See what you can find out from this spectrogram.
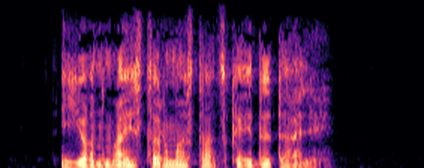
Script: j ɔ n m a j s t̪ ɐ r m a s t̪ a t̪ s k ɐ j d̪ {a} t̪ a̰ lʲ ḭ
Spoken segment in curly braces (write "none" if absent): ɛ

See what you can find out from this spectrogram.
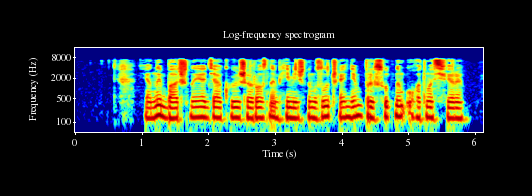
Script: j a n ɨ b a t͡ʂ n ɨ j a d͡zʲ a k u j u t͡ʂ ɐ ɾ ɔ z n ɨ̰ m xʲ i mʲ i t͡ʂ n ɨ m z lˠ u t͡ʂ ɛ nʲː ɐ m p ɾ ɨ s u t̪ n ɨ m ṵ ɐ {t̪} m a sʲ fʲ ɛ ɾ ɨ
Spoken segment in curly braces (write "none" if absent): t̪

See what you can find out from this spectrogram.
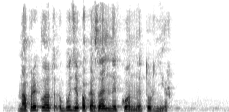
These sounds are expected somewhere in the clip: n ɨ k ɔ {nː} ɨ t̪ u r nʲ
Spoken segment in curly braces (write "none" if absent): nː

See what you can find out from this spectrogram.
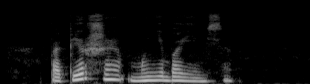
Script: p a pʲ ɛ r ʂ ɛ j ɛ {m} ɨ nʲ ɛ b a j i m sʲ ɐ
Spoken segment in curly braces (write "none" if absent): m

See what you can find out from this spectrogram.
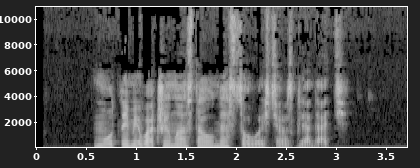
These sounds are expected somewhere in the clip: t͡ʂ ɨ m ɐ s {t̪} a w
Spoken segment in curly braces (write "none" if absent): t̪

